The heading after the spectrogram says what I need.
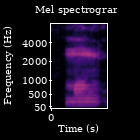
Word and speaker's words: Hmong: uh not uh then when an H is put before nasals like in the name of the language itself among its uh sort of devoiced nasal sound if you've learned uh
